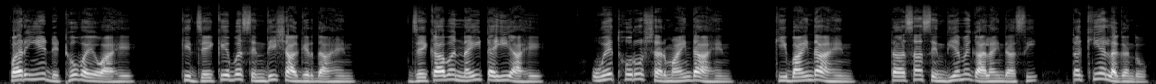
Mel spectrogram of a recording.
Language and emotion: Sindhi, neutral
